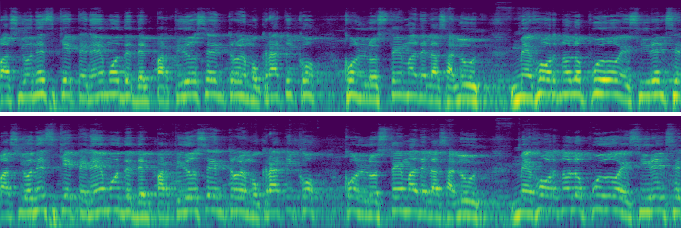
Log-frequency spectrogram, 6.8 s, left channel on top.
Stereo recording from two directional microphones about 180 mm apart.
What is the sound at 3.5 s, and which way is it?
A man's voice, 50° left (ahead or behind).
